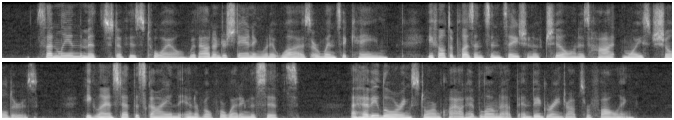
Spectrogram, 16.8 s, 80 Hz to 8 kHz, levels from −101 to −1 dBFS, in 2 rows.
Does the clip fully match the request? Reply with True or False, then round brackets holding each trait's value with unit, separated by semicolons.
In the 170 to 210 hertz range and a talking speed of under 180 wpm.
False (190 Hz; 190 wpm)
